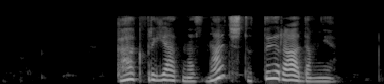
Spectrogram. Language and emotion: Russian, positive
